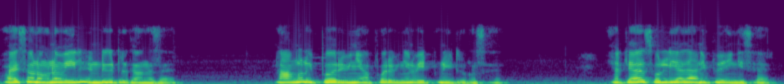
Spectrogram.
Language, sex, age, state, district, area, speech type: Tamil, female, 18-30, Tamil Nadu, Sivaganga, rural, spontaneous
